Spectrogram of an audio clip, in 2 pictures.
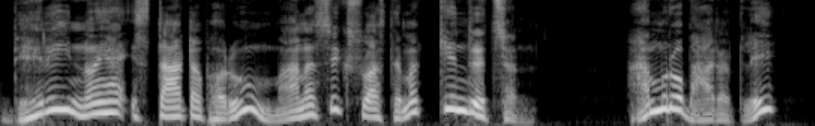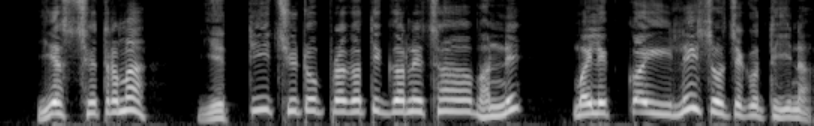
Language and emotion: Nepali, surprised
